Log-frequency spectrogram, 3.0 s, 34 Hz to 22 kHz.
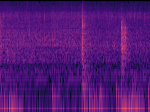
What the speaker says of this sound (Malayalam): ഈ സവോളയും ഇഞ്ചിയും വെളുത്തുള്ളിയും നമുക്ക് 1 മിനിറ്റ് ഒന്ന് സോട്ട് ചെയ്തെടുക്കാം, കുക്ക് ചെയ്തെടുക്കുക.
